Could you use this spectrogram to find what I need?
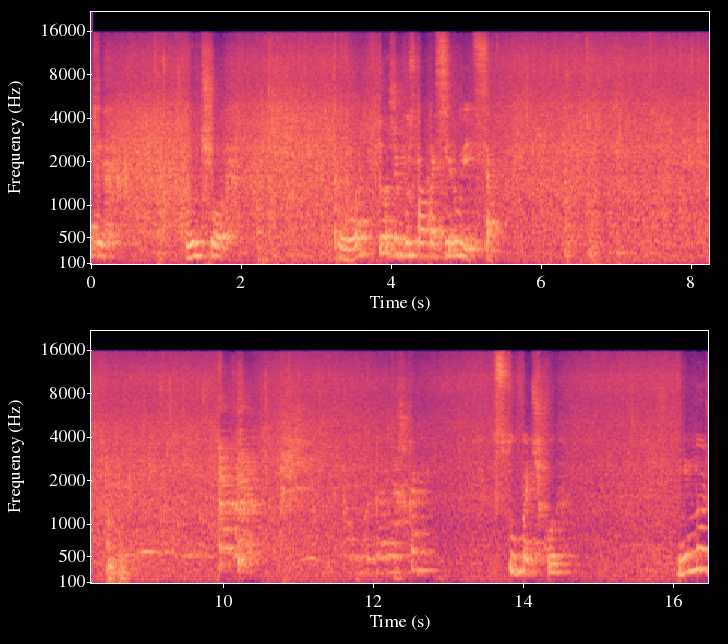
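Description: Food sizzles as it fries in a pan.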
